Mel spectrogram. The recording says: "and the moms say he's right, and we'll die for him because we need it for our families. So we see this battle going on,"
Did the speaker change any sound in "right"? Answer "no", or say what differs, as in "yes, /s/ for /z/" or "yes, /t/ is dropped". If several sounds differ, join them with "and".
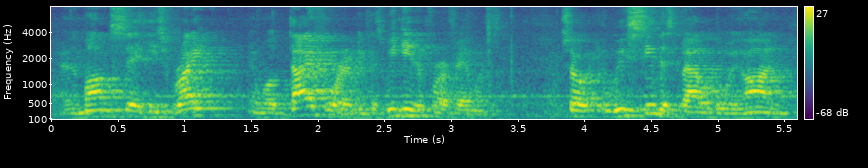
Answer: no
